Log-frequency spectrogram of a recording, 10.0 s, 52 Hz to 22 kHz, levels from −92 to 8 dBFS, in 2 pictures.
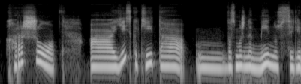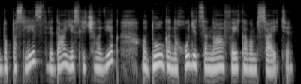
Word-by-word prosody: Хорошо. 215 - +2 0.6
А 185 0 +2
есть 240 - +1
какие-то, 195 -4 -1 0.2
м, 170 -2 -3
возможно, 185 +1 +1
минусы, 180 +1 +1
либо 175 -1 0
последствия, 175 - -1
да, 175 +5 -1
если 185 -3 -1
человек 175 - 0 0.4
долго 190 +3 +3
находится 195 +4 +1
на 165 +3 +1
фейковом 165 -2 -1
сайте? 150 +4 -4
180 Hz, 100 wpm, -23 LUFS, 170-200 Hz, 0.6 s, долго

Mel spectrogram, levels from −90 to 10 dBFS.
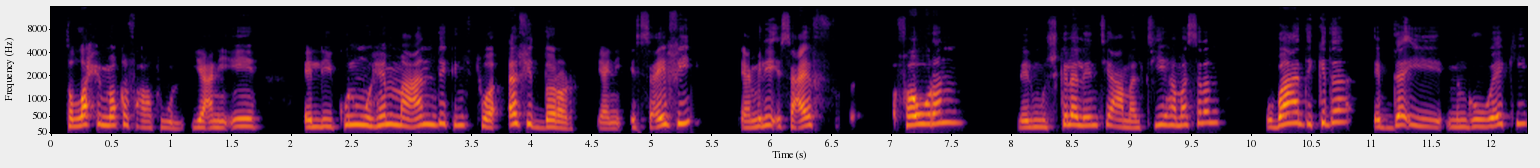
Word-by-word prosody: صلحي 260 +5 +4
الموقف 245 +1 -1
على 180 -1 -6
طول، 170 -4 -12
يعني 185 -1 -1
إيه؟ 215 0 -1 0.4
اللي 200 +1 0
يكون 235 +6 -1
مهم 255 0 +3
عندِك 270 +3 +1
إن - - -2
أنتِ 250 -1 -14
توقفي 270 +8 +2
الضرر، 180 - 0 0.2
يعني 160 -2 -7
إسعفي 255 +9 +1 0.4
اعملي 210 +7 -2
إسعاف 225 +3 -1 0.6
فورًا 285 +4 +7 0.6
للمشكلة 195 +7 -1
اللي 240 -1 +3
أنتِ 250 +1 -5
عملتيها 220 +6 -2
مثلًا، 310 +6 -3 0.4
وبعد 280 +7 +6
كده 335 +4 -3 0.2
ابدئي 215 0 -1
من 200 0 -6
جواكِ، 220 +6 0
240 Hz, 140 wpm, -23 LUFS, 195-265 Hz, 0.6 s, فورًا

